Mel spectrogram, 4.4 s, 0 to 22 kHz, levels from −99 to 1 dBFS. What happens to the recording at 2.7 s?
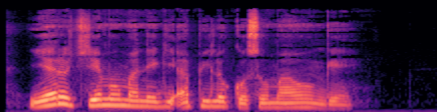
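At 2.7 s the speech carries two layers of codec smear over a hard ceiling near 16.5 kHz, likely from transcoding between lossy codecs, probably a low-rate MP3 re-encoded as Vorbis, running throughout.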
